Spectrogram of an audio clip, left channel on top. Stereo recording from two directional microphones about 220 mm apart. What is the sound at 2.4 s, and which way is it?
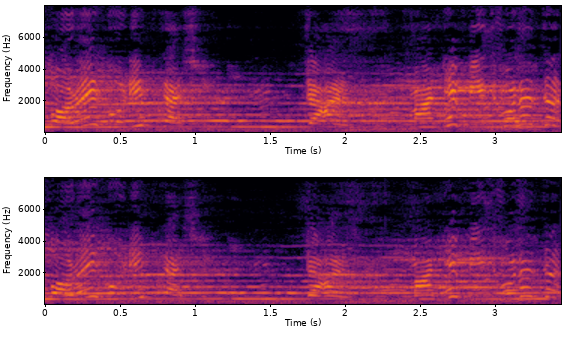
A woman's voice, 35° left (ahead or behind).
